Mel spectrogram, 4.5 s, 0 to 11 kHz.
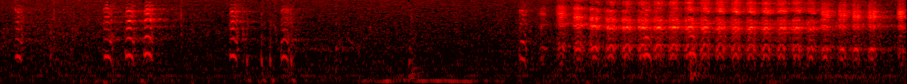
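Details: At sunrise on 24 June in Sabi Sand, green wood hoopoes give alarm calls at a male leopard, breaking into a harsh, rapid cackling chorus of fast repeated notes. Earlier there are scattered faint chips and a low rumble.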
